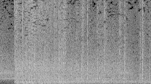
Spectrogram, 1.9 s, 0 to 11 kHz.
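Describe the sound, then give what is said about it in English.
Fireworks and flares crackle and pop in a dense, continuous barrage over a loud roaring crowd of singing fans in a sold-out stadium, BMO Field in Toronto, at minus 13 degrees, celebrating Canada qualifying for the World Cup; starting abruptly and staying intense with sharp bursts throughout. “An endless sea of red jerseys wave Canadian flags singing and dancing as flares and fireworks shoot into the Toronto sky.”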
